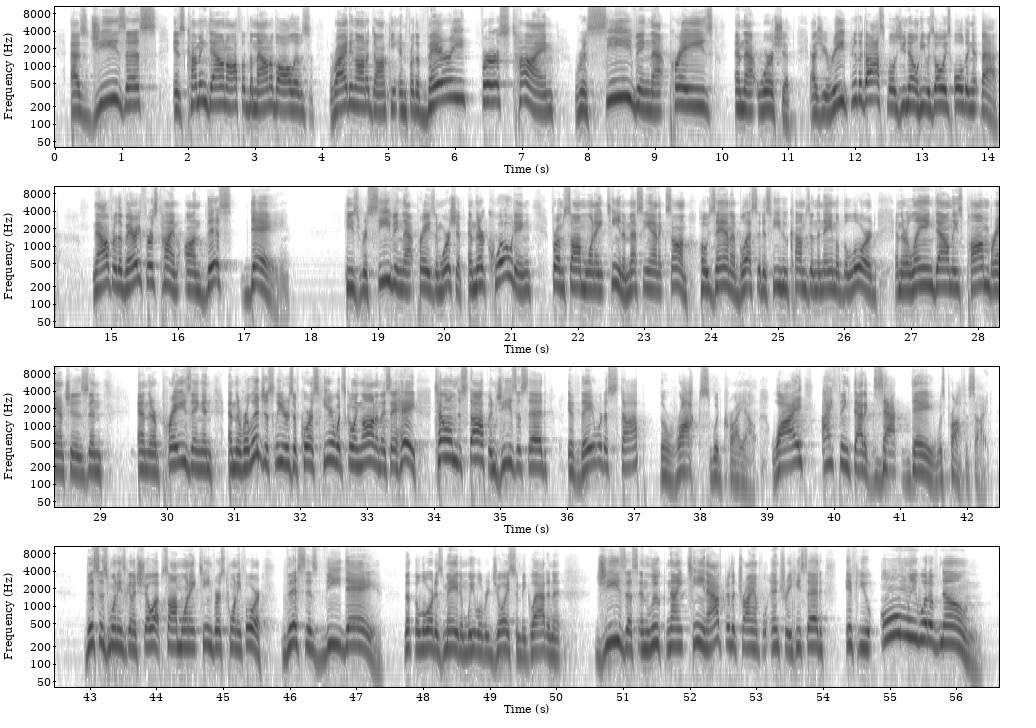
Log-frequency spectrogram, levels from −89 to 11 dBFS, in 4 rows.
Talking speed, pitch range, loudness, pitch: 185 wpm, 170-215 Hz, -27 LUFS, 195 Hz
